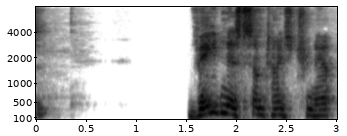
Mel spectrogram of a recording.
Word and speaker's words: vedana: So if they say Pali with a Burmese accent, they do it with a W. A Burmese accent is Vedana, but the most international standard Pali is V, Vedana, just so you don't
